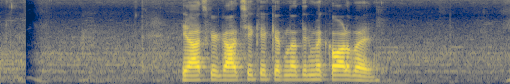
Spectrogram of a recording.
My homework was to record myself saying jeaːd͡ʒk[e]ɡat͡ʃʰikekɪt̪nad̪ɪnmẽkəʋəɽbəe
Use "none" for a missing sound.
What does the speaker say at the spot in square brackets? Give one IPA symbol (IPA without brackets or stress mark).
e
